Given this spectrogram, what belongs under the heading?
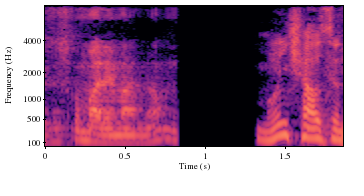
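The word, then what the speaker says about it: Münchhausen: Munchausen. Munchausen, sí, Usted solamente ponga el acento Munchausen sí es. y ya suena alemán.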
